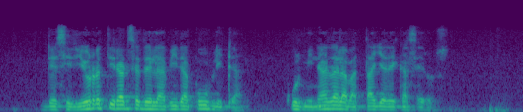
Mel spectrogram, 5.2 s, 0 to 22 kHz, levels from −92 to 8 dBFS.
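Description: No technical faults can be heard anywhere in this speech recording. A low background noise from the room sits about 44 dB below the speech, which is part of the recording itself.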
